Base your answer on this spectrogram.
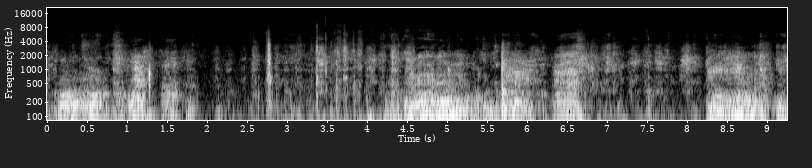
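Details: Pet Samoyeds indoors play fighting over a soft toy cow. Rapid, irregular, breathy panting with low rumbling growls comes in bursts and pauses, with scuffling and thumping from the tussle.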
